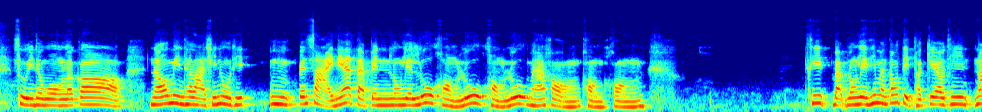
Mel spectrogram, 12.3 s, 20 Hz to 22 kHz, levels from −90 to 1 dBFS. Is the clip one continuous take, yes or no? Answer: yes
